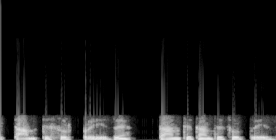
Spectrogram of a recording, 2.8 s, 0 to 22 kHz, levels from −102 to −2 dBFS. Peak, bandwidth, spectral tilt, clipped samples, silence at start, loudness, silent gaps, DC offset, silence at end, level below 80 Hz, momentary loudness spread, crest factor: -4 dBFS; 4.1 kHz; -10.5 dB/octave; under 0.1%; 0 s; -18 LUFS; none; under 0.1%; 0 s; -54 dBFS; 3 LU; 14 dB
